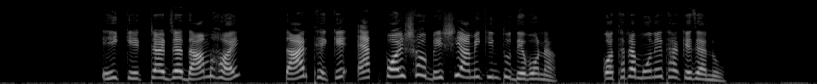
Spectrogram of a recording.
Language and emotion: Bengali, angry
